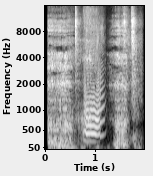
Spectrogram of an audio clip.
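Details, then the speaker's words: A person snoring loudly: two loud, rough, rattling snore-like breaths with a fluttering, buzzing tone between them. Snoring. "You need Z tape. You [music] snore way too loud. I heard you from downtown."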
